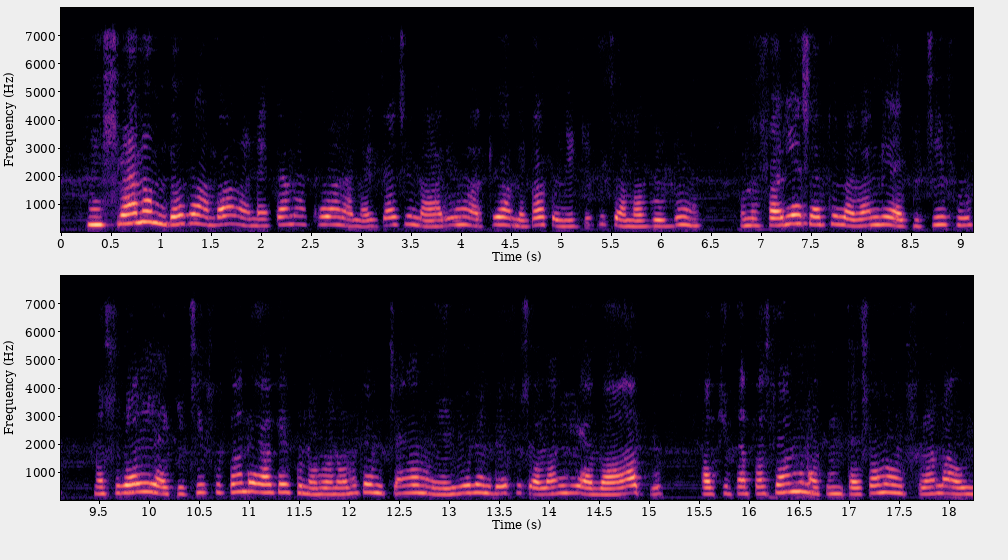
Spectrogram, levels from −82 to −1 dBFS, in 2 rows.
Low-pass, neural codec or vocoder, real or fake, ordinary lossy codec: 7.2 kHz; codec, 32 kHz, 1.9 kbps, SNAC; fake; Opus, 32 kbps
